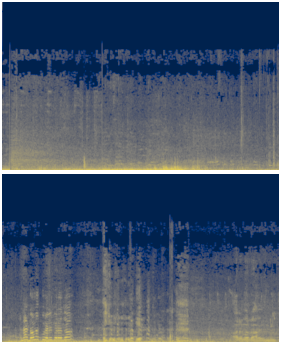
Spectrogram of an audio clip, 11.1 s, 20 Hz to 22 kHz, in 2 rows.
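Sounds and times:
road and wind rumble in car: 0.0 - 11.0.

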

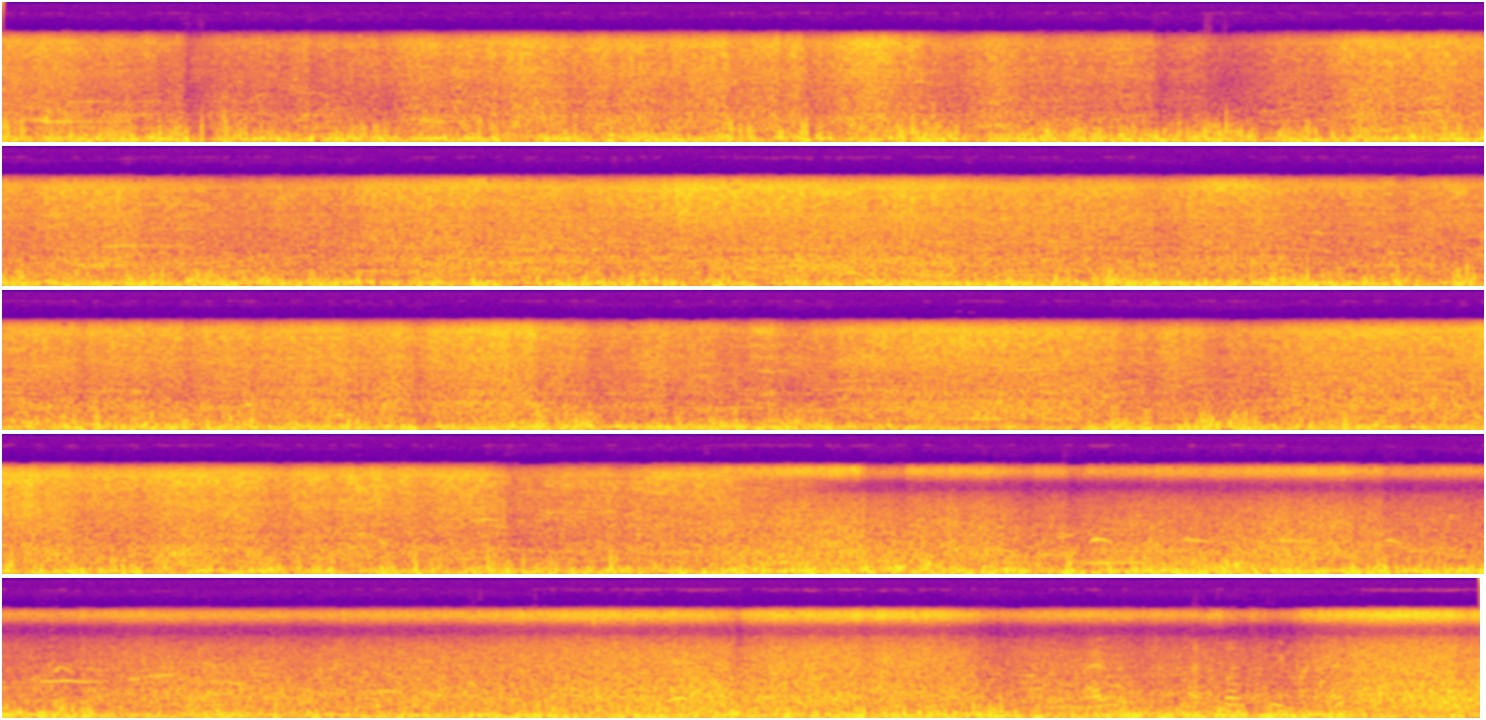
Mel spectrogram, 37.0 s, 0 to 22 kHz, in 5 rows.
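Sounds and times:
wind buffeting microphone: 0.0 - 37.0
small waves breaking on beach: 6.3 - 27.2, 36.1 - 37.0.

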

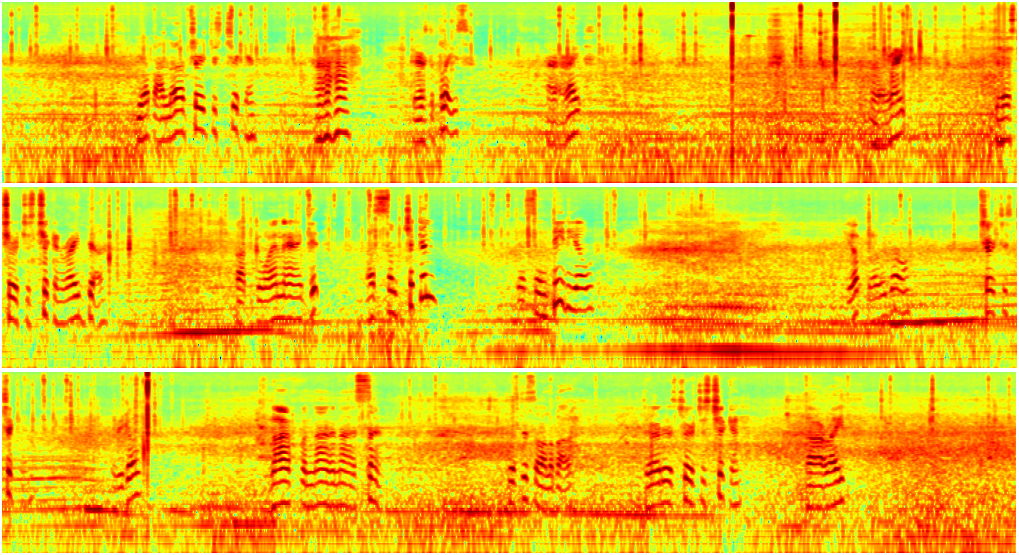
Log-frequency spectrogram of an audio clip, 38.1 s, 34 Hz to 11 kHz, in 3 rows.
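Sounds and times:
low rumble of traffic: 0.0 - 38.0
car driving past: 14.3 - 16.0, 20.4 - 28.9.

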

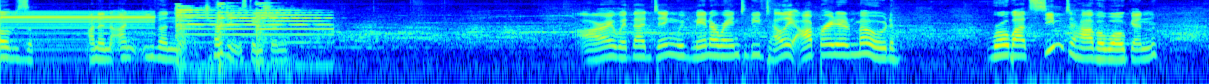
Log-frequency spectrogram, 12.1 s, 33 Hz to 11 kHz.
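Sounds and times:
electronic multi-tone chime: 0.0 - 3.4
gymnasium background noise: 0.0 - 12.0.

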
